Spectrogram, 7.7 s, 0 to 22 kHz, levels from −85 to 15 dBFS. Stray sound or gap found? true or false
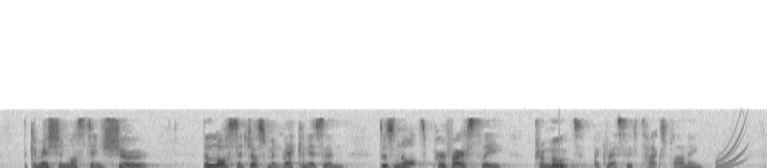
true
